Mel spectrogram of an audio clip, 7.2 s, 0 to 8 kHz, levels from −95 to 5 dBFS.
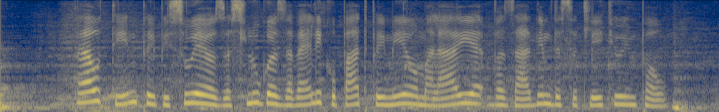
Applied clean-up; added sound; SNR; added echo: none; Toilet flush; 12 dB; none.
